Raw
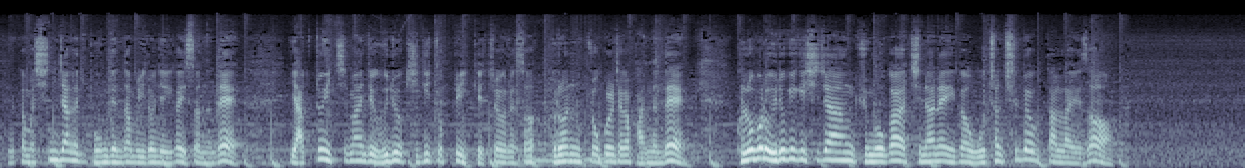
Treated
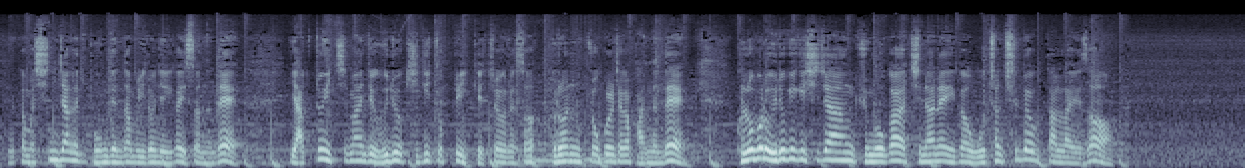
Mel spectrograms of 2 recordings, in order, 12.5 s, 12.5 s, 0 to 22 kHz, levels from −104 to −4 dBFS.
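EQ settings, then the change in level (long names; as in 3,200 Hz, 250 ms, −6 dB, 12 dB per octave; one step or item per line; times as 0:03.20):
high-shelf EQ 3,800 Hz +9.5 dB
−3.5 dB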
